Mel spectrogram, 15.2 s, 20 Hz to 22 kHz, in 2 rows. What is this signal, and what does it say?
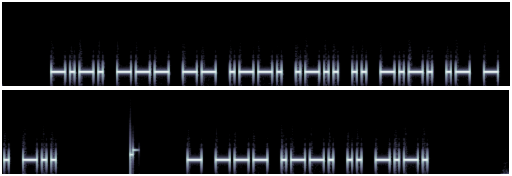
Morse code, heard as a keyed tone, about 17 wpm, 700 Hz. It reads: COMPLICATED TOPIC
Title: Sentences from Top 1200 Words - New Word Drill Alt - 17wpm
